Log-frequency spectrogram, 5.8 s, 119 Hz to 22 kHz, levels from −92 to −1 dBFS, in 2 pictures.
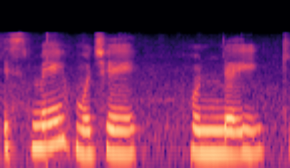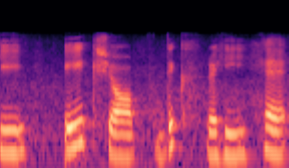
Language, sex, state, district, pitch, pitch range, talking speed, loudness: Hindi, female, Madhya Pradesh, Katni, 195 Hz, 190-215 Hz, 95 wpm, -17 LUFS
